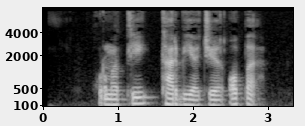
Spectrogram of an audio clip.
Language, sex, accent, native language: Uzbek, male, Toshkent shahri, Uzbek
